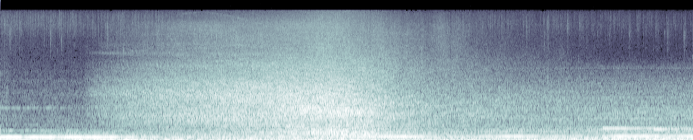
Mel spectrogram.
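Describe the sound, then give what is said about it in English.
Steady rain patters down continuously, swelling slightly in the middle, over a low droning engine hum. No one speaks. “The evening was humid after the rain shower”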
